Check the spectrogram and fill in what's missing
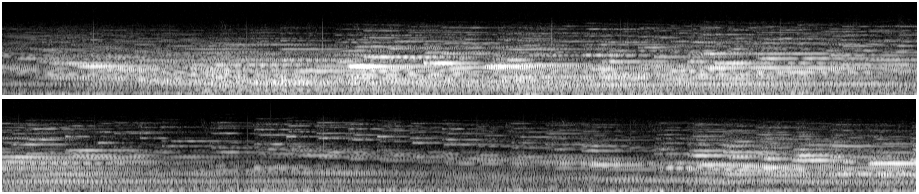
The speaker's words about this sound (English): Sometimes passengers landing from liners are welcomed by the famous carillon of the cathedral, played by Dr. Stavka Broz, who begins with a cascade, a sound as delicate as the lace made in the country where this style of bell ringing has its home.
